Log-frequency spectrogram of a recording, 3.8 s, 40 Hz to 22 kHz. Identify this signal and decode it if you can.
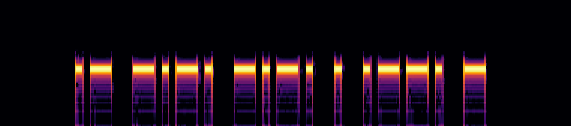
Morse code, heard as a keyed tone, about 25 wpm, 700 Hz. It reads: ACCEPT
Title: Sentences from Top 1300 Words - New Word Drill - 25wpm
